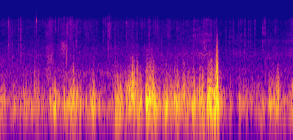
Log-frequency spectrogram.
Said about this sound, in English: Hi kids, it's cold you can hear the wind. Listen.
